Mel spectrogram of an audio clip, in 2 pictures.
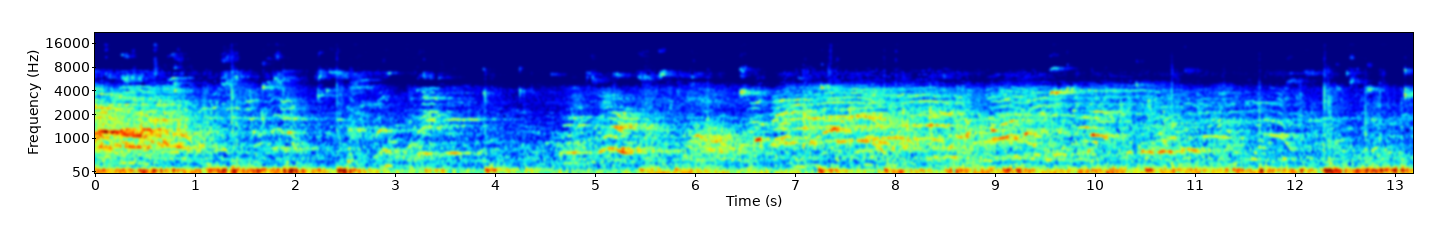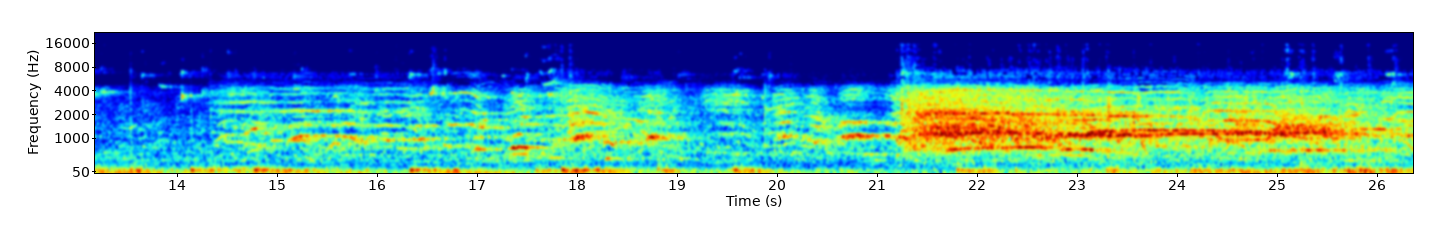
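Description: A basketball being dribbled on a hardwood gym floor, with repeated dull thuds, under players' and spectators' voices echoing in the gym. About five seconds before the end the crowd noise rises sharply and stays loud.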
